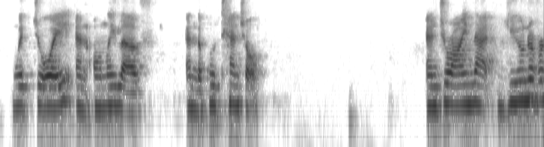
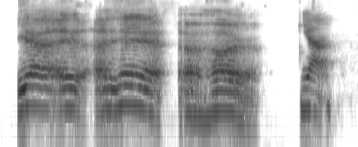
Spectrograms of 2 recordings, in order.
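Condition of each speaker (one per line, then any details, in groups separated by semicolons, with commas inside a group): No condition
ALS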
